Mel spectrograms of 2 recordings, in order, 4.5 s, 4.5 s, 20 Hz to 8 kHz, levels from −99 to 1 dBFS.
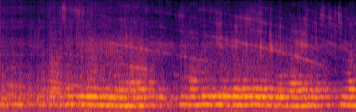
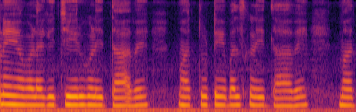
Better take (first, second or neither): second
